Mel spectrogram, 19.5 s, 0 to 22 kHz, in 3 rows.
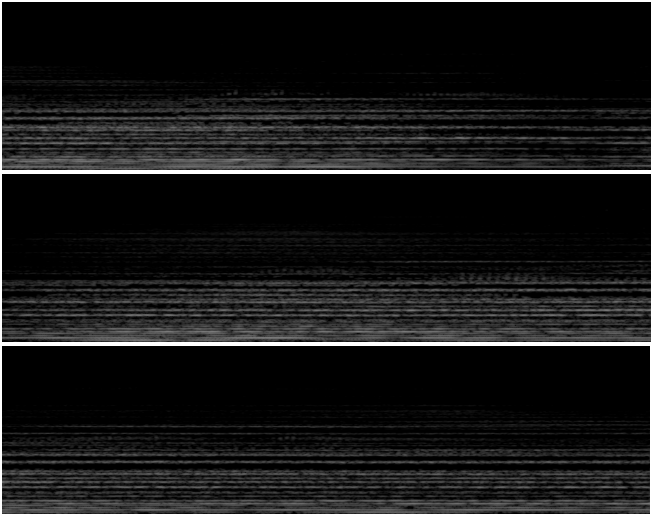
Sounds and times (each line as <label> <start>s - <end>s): synthesizer 0.0s - 19.4s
